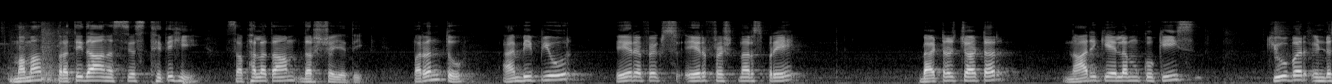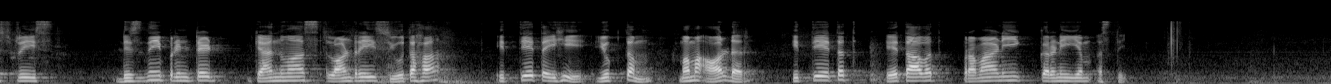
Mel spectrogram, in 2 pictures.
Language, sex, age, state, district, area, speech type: Sanskrit, male, 30-45, Karnataka, Dakshina Kannada, rural, read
